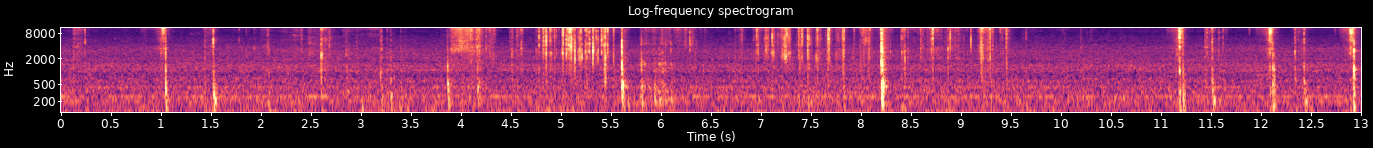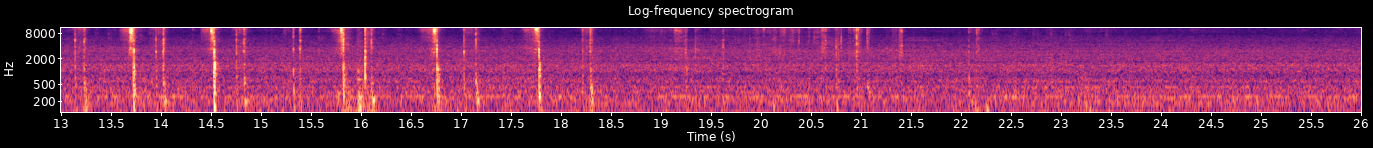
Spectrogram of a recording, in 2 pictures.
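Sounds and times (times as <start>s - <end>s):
cards clicking and snapping: 4.0s - 9.6s, 11.1s - 18.4s, 19.1s - 21.1s.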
